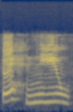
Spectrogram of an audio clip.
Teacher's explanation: a palavra pernil o l ele tem som de u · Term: ditongo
